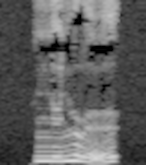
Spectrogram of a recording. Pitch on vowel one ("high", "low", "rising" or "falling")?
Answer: rising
